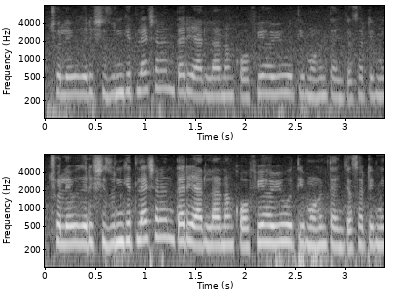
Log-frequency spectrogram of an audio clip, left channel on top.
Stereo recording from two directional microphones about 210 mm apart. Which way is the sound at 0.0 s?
35° right (ahead or behind).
